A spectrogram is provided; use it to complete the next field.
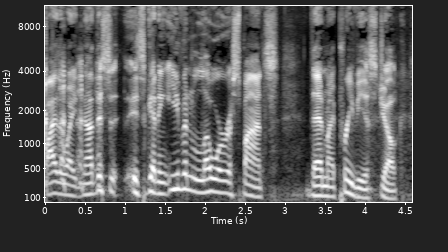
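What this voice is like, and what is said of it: Usual voice. Nothing is said of it.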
